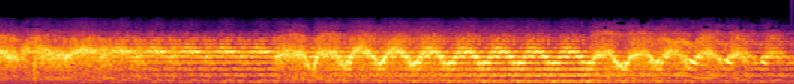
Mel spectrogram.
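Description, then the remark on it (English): A human voice makes a 'fungus noise' on WOR radio in New York: a strange, sustained droning noise that swoops into warbling, wavering pulses, loud and continuous for several seconds, soaked in heavy echo-chamber reverb. “And would you give me a little echo chamber? I want to make my fungus noise.”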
